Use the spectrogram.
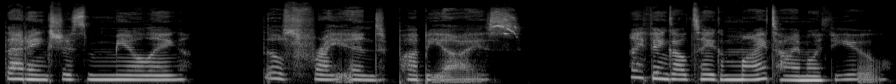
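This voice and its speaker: A woman playing a seductive, possessive vampire countess in an ASMR roleplay, speaking softly and often slipping into whispers, with condescending tenderness. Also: fairly high pitch, fairly even intonation, creaky, full character voice. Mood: predatory, amused. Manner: slow, crooning, condescendingly tender. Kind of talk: ASMR roleplay, acted monologue.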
